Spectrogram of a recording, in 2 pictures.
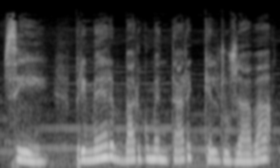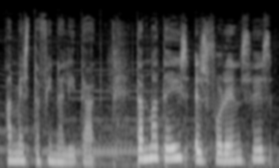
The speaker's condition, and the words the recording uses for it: None; typical speech.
